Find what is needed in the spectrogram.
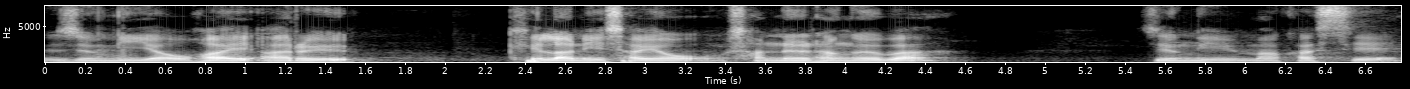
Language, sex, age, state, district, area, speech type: Bodo, male, 30-45, Assam, Kokrajhar, rural, spontaneous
